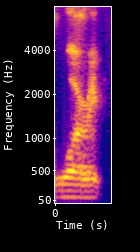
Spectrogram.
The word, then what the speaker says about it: Warwick: would be warwick so you don't pronounce the w in the second one so you don't say a word wick when you say warwick so you sort of a double r and the warrick i think it's it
